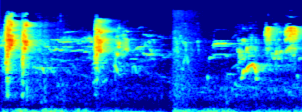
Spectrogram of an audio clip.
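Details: Red-rumped parrot, a bird of parklands and grassy woodlands in the New England region, NSW, Australia, giving high, bright chirps and short whistled notes in quick bursts, with a rising whistle near the end.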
